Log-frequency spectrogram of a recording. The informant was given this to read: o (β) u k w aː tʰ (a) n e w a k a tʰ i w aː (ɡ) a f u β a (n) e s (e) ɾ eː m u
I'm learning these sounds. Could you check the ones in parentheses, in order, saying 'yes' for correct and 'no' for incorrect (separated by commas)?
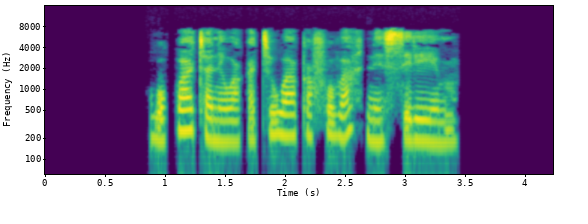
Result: yes, yes, no, yes, no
